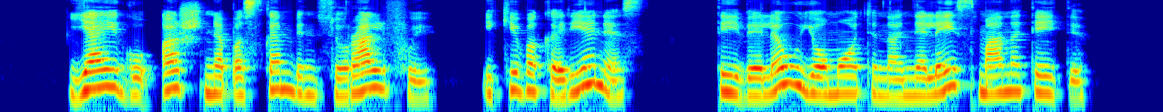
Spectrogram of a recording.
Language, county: Lithuanian, Vilnius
